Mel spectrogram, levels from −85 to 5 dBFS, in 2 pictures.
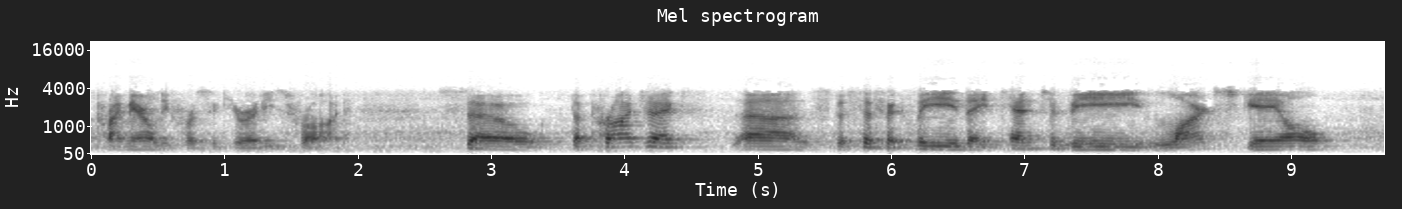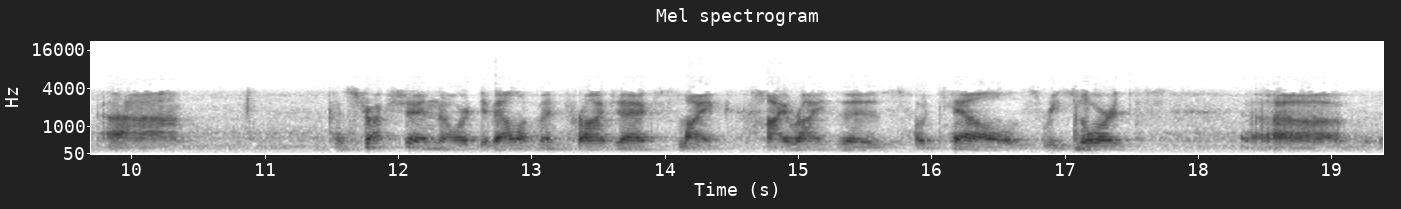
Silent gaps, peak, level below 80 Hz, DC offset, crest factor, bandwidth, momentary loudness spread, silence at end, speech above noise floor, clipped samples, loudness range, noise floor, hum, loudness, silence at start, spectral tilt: none; -4 dBFS; -88 dBFS; under 0.1%; 20 dB; 4.5 kHz; 14 LU; 0 s; 24 dB; under 0.1%; 3 LU; -47 dBFS; none; -22 LUFS; 0 s; -4.5 dB/octave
